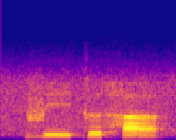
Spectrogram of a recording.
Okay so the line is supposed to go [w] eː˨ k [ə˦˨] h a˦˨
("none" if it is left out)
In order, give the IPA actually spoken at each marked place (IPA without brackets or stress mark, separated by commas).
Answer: v, ə˦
